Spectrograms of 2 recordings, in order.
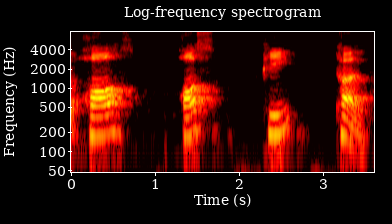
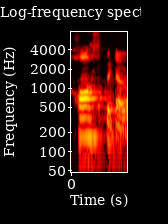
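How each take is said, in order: First: hospital drawn out slowly, each syllable apart; slow syllable demo. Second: Said in the usual way. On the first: Shown as a demonstration. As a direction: pull hospital apart into three slow beats. (నెమ్మదిగా అక్షరాలుగా విడదీసి) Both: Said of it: "ఇది చూడండి".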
